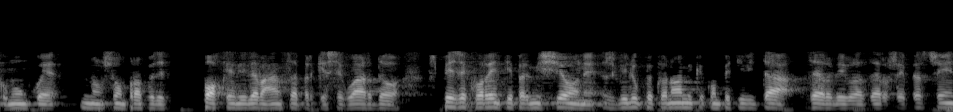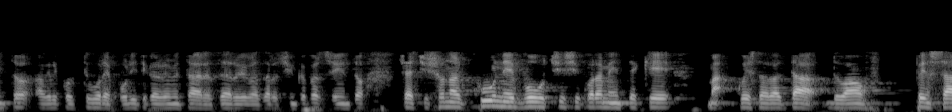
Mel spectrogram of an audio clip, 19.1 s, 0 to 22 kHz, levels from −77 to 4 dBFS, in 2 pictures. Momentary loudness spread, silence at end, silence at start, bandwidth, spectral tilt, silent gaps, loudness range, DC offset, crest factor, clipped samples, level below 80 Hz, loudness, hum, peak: 11 LU; 0 s; 0 s; 4 kHz; -9 dB/octave; none; 5 LU; under 0.1%; 20 dB; under 0.1%; -60 dBFS; -30 LUFS; none; -8 dBFS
